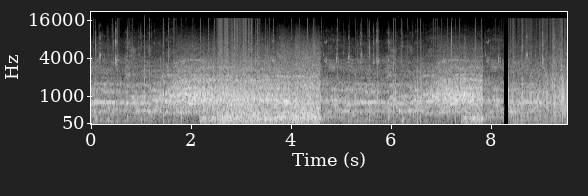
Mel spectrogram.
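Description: A ball thuds off a player's foot.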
